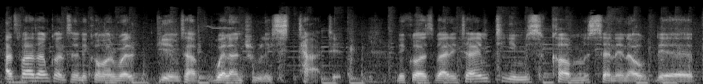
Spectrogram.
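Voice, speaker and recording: A man's voice: sits low, lively intonation, normal speed, music in the background. A man giving confident, explanatory interview comments as an official.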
